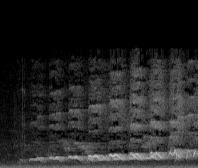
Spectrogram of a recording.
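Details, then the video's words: An Asian koel's morning call: a run of loud whistled notes climbing steadily in pitch and quickening over three seconds, over a low background rumble. "Morning call of cuckoo"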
